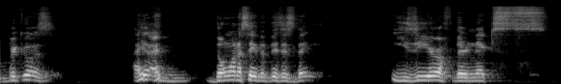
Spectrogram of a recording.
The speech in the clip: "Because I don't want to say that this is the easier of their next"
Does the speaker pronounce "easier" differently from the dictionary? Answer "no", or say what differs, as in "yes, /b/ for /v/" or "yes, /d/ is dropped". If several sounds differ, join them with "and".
no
